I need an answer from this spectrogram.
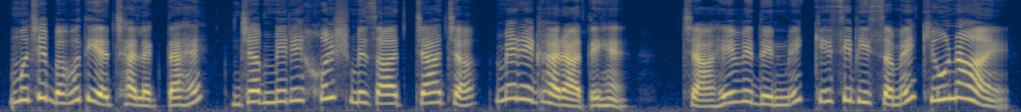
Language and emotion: Hindi, happy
